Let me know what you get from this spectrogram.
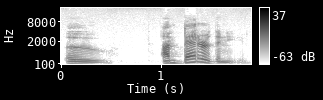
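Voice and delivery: hushed, smug little gloat under the breath; smug whisper. Retold or imitated. Preacher mocking a smug churchgoer, quiet gloating. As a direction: gloat softly, pleased with yourself.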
